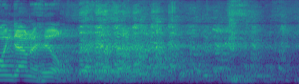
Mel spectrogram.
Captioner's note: audience laughing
